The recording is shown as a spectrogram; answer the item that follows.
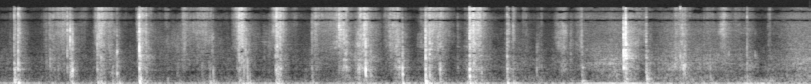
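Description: An oracle card deck being shuffled by hand: a run of soft, irregular card clicks and slides, a few a second, easing off near the end.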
